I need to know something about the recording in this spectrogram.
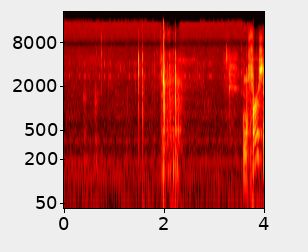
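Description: A hand crimping tool clicks shut.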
